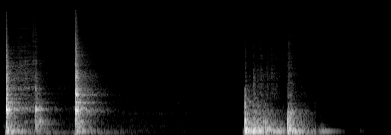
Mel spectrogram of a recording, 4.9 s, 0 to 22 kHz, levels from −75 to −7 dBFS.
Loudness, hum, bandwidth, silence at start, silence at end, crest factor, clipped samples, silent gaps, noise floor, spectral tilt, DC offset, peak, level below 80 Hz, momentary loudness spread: -24 LUFS; none; 15 kHz; 0.05 s; 0.75 s; 24 dB; under 0.1%; none; under -90 dBFS; -6.5 dB/octave; under 0.1%; -4 dBFS; -34 dBFS; 18 LU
